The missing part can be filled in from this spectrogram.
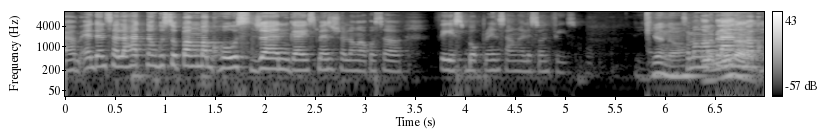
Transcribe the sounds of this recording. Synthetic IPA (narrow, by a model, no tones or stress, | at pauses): mʔɛnd̪ɛnsɐlɐɦat̪̚nɐŋɡʊst̪opɐŋmɐɡɦowst̪̚d͡ʒanɡajsmɛsʃɐlɐŋɐko̞sɐ | fejsbʊk̚pɹɪnt̪sɐŋɐlɛsonfejsbuk | ɐnsɐmɐŋaplanmɐɡ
